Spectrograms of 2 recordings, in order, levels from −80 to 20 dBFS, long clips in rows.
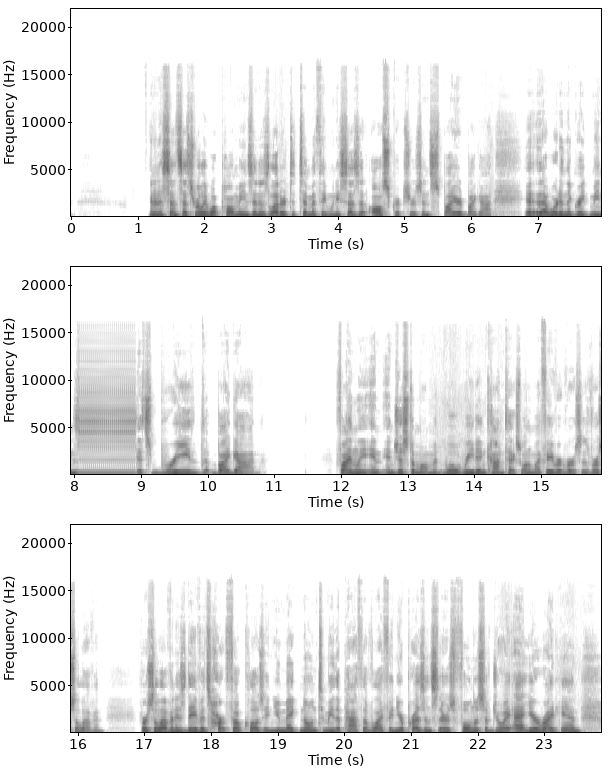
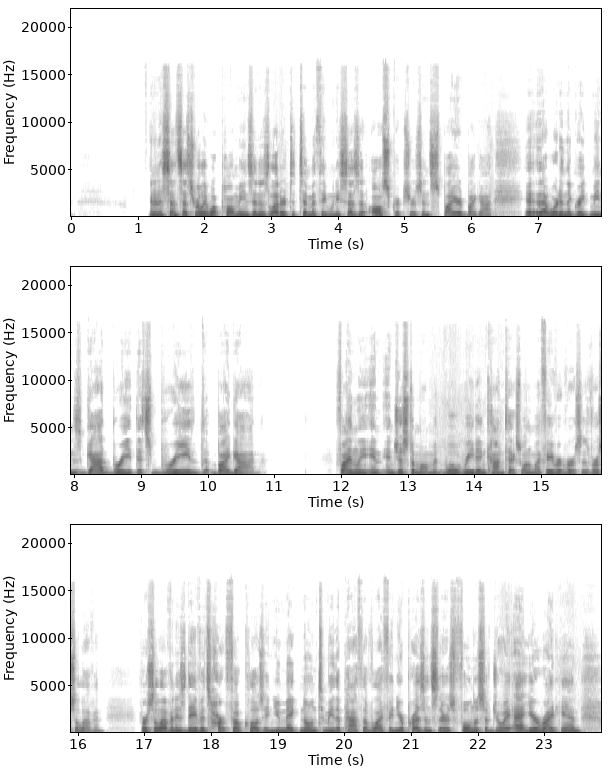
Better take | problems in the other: second | audio freezing; at 8 s for 1 s

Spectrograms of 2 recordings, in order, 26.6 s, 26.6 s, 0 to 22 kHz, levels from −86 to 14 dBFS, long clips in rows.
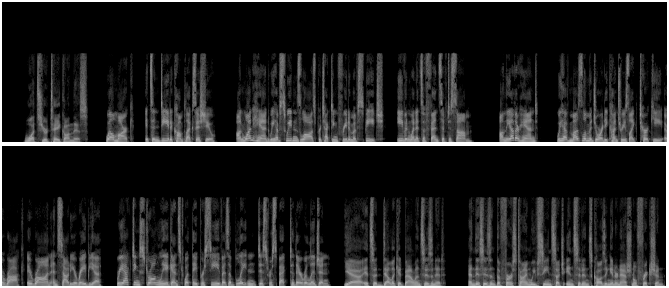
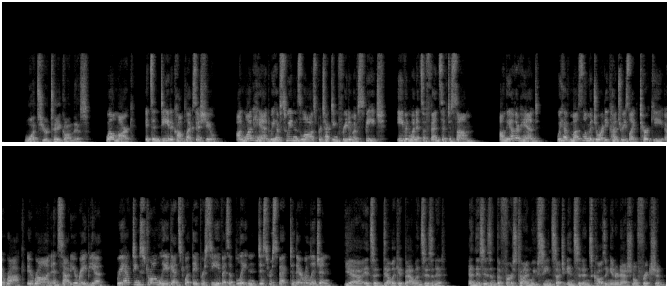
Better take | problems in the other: first | off-mic speech; far // room echo; very slight; dies away in 0.2 s

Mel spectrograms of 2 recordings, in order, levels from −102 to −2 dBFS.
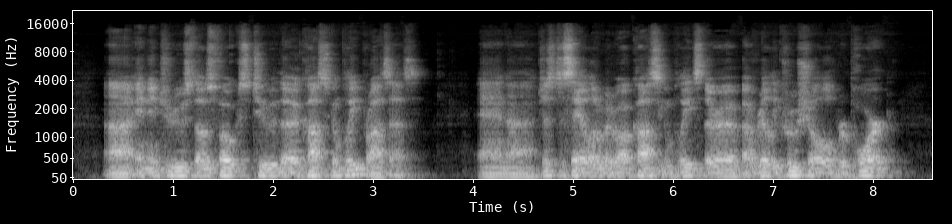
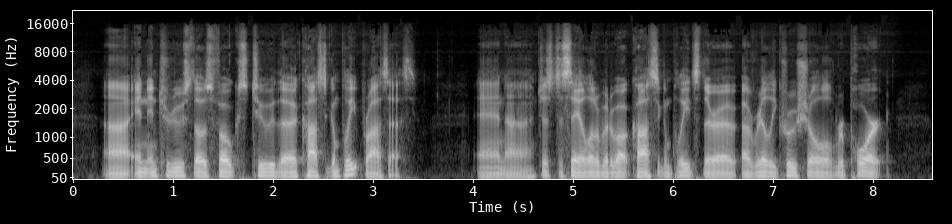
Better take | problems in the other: second | off-mic speech; far // room echo; slight; dies away in 0.3 s

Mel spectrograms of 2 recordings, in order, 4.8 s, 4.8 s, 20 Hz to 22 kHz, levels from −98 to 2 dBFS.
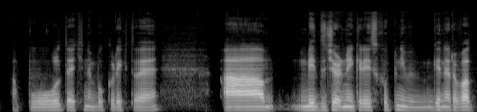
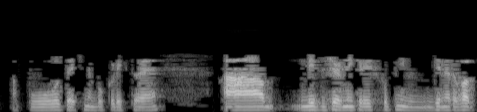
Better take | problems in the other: first | garbled, watery; badly; nothing above 2.5 kHz

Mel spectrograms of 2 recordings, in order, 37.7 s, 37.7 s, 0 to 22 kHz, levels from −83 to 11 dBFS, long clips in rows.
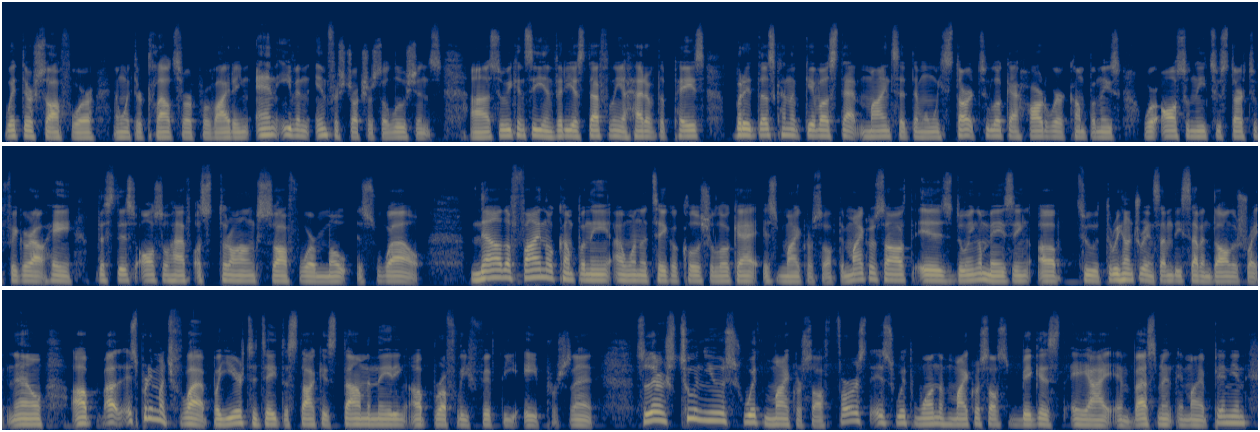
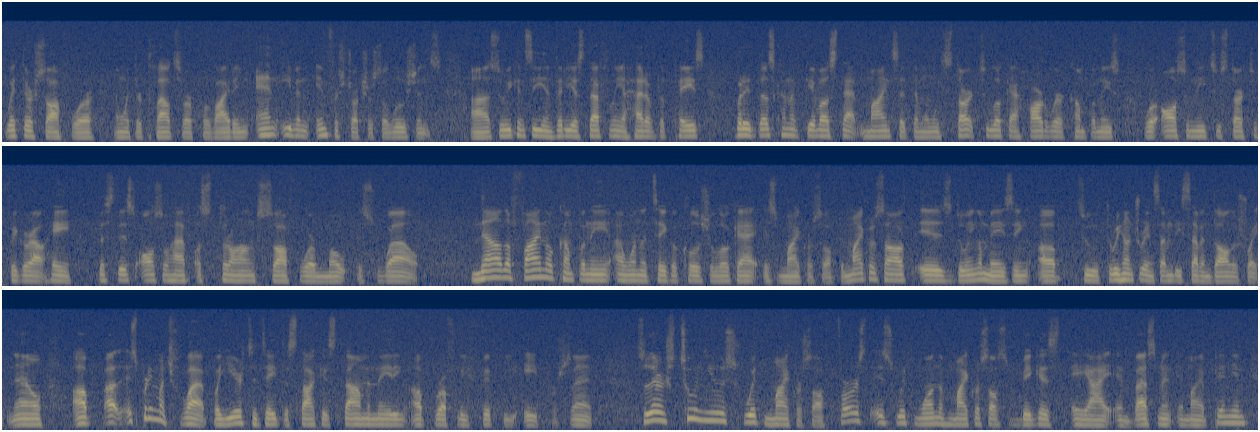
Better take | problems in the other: first | hiss; noticeable; throughout; 15 dB below the speech

